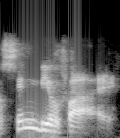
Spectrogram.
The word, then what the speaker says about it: Synbiofy: I'm saying it how they say it down in Mexico, Synbiofy.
